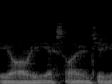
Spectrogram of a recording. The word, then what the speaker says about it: Eresing: I think how you pronounce it, E-R-E-S-I-N-G, Eresing.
